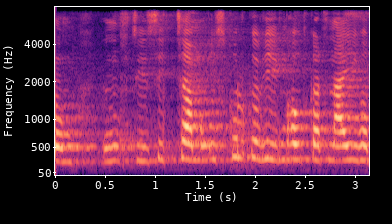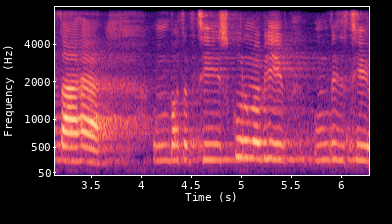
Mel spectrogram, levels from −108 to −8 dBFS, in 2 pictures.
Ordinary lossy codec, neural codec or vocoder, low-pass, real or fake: none; none; 7.2 kHz; real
